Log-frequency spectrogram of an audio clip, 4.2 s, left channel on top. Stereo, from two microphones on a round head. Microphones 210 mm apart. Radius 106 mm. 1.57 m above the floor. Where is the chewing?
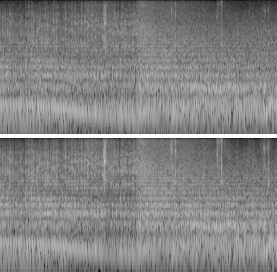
80° right.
